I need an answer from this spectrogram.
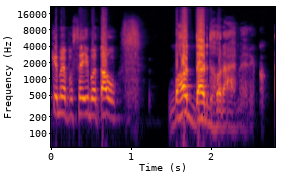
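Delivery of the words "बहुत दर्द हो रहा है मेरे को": mock grief. Mock pain about Pakistan.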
